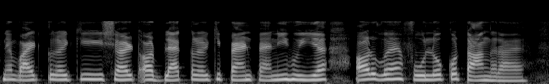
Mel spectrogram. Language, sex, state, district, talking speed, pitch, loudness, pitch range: Hindi, female, Chhattisgarh, Bilaspur, 220 wpm, 215 Hz, -23 LUFS, 200-230 Hz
